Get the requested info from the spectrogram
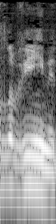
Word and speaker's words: Levine: His name is Steve Levine. It's spelled L-E-V-I-N-E.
